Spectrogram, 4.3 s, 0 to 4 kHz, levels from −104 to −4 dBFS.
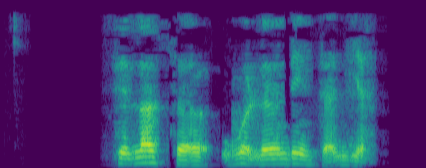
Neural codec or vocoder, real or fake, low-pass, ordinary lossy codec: vocoder, 22.05 kHz, 80 mel bands, Vocos; fake; 3.6 kHz; AAC, 16 kbps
